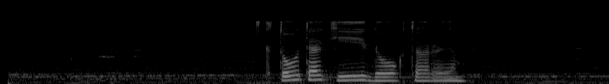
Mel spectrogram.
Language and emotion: Russian, neutral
